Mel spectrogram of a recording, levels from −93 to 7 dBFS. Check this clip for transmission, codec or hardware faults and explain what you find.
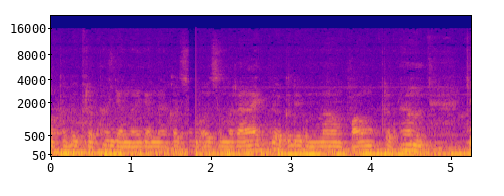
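One fault stands out, a sudden gain jump from 1.72 to 1.81 s. Something in the chain likely applied a gain change of about -12 dB instantly, from one sample to the next, with no ramp, such as a setting switched abruptly or a bit shift. For those roughly 90 ms the sound and its background noise both drop sharply together, then step straight back up, leaving an audible dip in level.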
